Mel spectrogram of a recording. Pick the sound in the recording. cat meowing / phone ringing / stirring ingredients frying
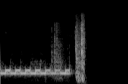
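phone ringing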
